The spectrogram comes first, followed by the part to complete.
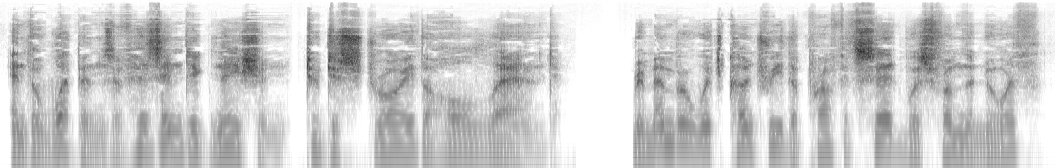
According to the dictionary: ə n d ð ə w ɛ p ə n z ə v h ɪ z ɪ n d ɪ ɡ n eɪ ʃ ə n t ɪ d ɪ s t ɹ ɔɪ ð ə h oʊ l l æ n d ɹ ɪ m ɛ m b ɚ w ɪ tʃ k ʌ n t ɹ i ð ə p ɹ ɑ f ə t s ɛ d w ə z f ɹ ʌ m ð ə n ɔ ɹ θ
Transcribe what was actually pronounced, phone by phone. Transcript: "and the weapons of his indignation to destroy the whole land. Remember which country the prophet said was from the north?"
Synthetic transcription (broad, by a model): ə n ð ə w ɛ p ə n z ə v ɪ z ɪ n d ɪ ɡ n eɪ ʃ ə n t ɪ d ɪ s t ɹ ɔɪ ð ə h oʊ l l æ n d ɹ ɪ m ɛ m b ɚ w ɪ tʃ k ʌ n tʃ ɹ i ð ə p ɹ ɑ f ə t s ɛ d w ə z f ɹ ʌ m ð ə n ɔ ɹ θ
